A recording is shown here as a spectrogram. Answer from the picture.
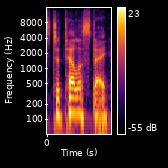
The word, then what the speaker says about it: tetelestai: and it's tetelestai.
